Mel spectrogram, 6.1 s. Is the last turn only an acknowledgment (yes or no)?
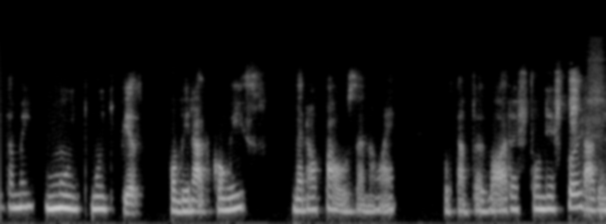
yes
